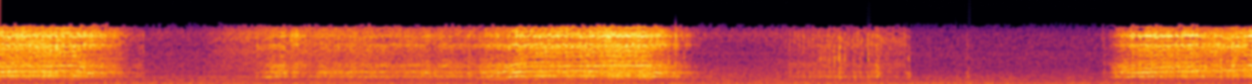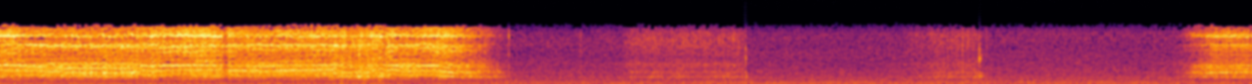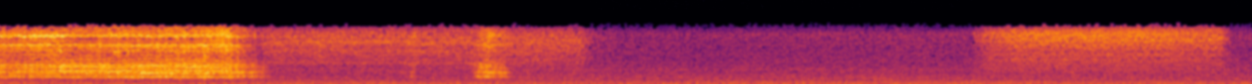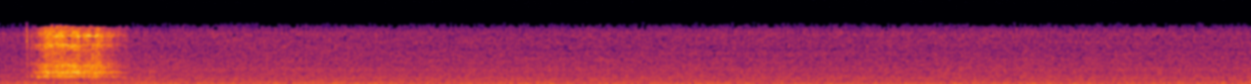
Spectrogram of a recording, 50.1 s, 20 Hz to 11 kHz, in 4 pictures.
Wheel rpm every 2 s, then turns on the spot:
90, 40, 100, 60, 20, 50, 160, 160, 100, 10, 10, 10, 70, 90, 0, 0, 0, 0, 0, 30, 0, 0, 0, 0, 0.
8-10 18-24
